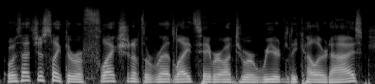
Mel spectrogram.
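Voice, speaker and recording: Hoarse man chatting on a live stream. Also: medium pitch, quick pace, a little mellow, no room sound. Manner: rambling, repeats himself, thinks aloud. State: losing his voice, coughing. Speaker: livestream host. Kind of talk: casual live-stream chat reading viewer comments.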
